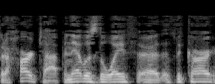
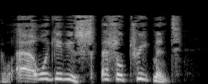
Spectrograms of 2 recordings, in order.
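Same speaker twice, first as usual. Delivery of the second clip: put-on heavy Italian accent, much higher; 12 semitones higher than usual. Retelling an Italian guy speaking to a man about his car: heavy Italian accent. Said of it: "with this heavy accent".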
